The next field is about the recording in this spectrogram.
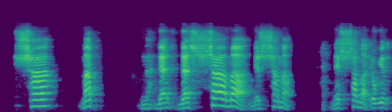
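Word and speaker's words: נשמה: 니 샤맛 네샤마 네샤마 네샤마 여기 에 앞에 오면 에 발음이죠.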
